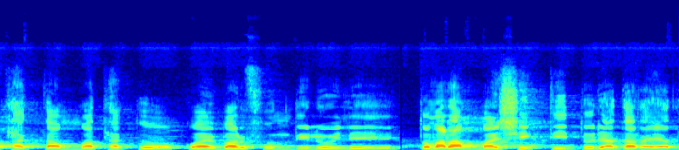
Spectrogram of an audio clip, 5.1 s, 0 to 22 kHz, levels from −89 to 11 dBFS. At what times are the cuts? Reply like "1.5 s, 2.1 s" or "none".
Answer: 3.0 s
